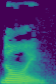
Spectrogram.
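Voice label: "gnawing", English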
